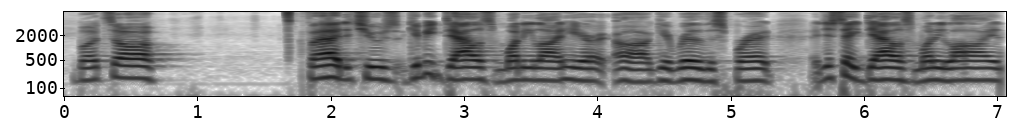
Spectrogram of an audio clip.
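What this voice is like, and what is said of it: Congested voice from a cold. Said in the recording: “excuse my voice tone. I got a little cold action right now, wiping my nose off”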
